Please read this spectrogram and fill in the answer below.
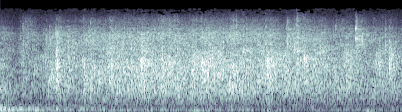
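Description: Audience applauding: many hands clapping in a steady, dense patter.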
